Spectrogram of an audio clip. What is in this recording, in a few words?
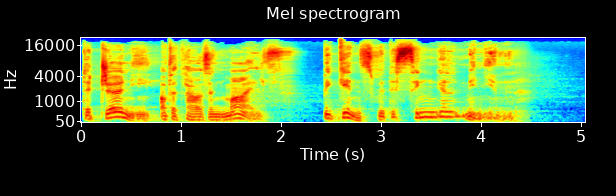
Female Broker Recruit Small Minion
